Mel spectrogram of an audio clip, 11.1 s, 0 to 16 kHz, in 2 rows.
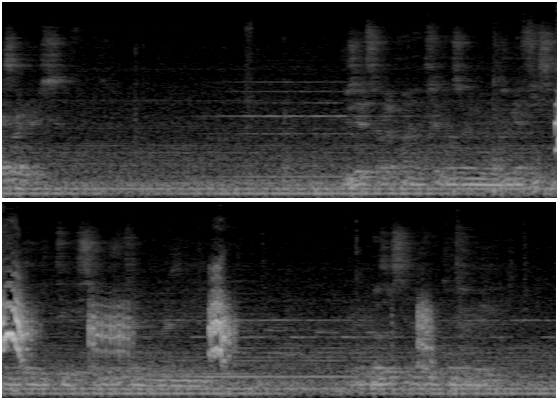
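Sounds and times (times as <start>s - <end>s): puppy crying in high squeals: 5.6s - 5.9s, 7.6s - 7.9s.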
